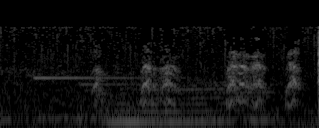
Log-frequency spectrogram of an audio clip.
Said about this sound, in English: Shut up, dog! Oh, I'm sorry.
